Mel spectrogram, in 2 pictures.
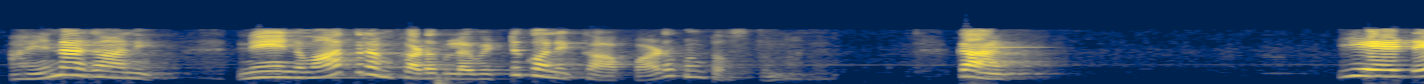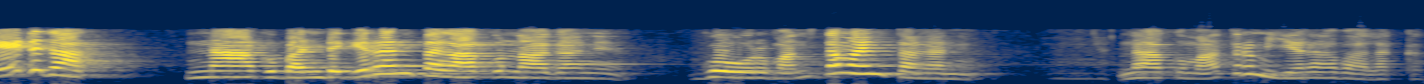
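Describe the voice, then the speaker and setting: Woman oracle, prophetic trance voice, Telangana accent, animated swooping pitch, commanding, dull lo-fi recording. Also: unhurried, pauses often. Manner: insistent, commanding, repetitive, addressing devotees as children. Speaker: oracle speaking as the mother goddess. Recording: dull lo-fi sound.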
